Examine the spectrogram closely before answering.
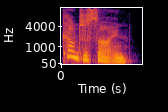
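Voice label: "countersign", British English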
